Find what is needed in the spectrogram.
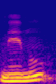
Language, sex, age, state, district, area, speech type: Telugu, male, 18-30, Andhra Pradesh, Nandyal, urban, spontaneous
